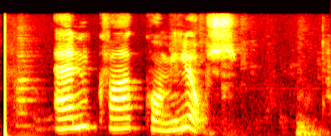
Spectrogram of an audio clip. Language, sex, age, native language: Icelandic, female, 50-59, Icelandic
